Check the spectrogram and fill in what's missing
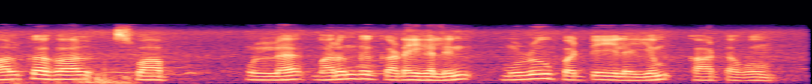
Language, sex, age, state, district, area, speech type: Tamil, male, 18-30, Tamil Nadu, Kallakurichi, rural, read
